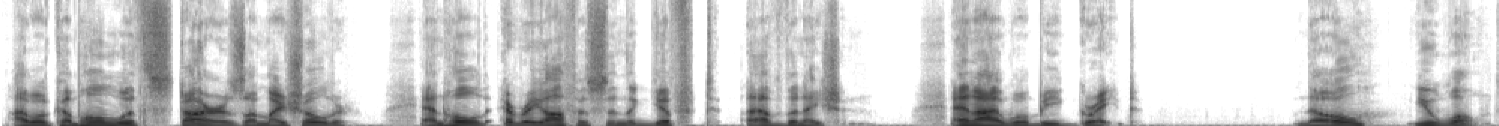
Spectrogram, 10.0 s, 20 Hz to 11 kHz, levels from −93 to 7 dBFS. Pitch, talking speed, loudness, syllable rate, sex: 150 Hz, 160 wpm, -19 LUFS, 4.7 syllables/s, male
